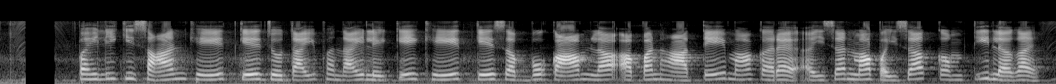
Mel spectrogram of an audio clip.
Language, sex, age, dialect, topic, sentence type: Chhattisgarhi, female, 25-30, Central, banking, statement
